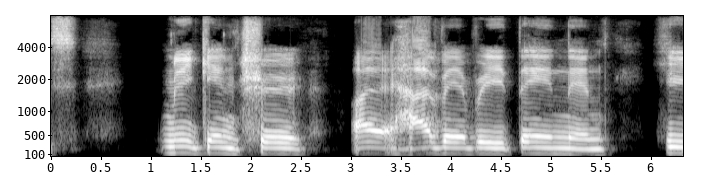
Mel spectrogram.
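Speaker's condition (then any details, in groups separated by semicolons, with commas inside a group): Cerebral palsy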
